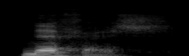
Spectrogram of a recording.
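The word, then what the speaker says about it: נפש: Now, I'm going to begin with a troublesome word in biblical Hebrew, nephesh. That's the way you pronounce the word represented with Hebrew script.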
